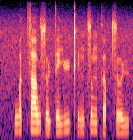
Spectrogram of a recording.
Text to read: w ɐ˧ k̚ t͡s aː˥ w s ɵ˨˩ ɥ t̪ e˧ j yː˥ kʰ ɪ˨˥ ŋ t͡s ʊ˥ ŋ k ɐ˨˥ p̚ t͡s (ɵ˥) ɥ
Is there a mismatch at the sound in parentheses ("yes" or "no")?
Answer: yes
